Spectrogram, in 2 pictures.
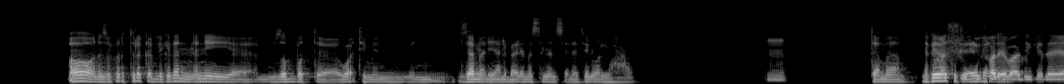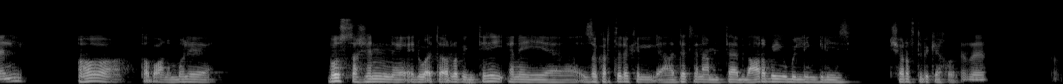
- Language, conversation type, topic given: Arabic, unstructured, إيه هي العادة الصغيرة اللي غيّرت حياتك؟
- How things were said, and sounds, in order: none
